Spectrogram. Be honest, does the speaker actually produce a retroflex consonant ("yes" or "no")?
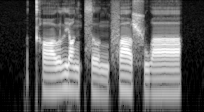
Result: yes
